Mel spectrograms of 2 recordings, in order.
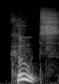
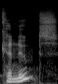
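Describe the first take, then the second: First: The name is said without extra syllables. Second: The name is said with extra syllables. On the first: The speaker calls it right. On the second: The speaker calls it wrong.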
